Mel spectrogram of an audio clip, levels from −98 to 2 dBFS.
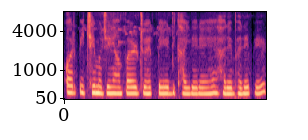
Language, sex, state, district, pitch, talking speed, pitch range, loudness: Hindi, female, Himachal Pradesh, Shimla, 215 Hz, 220 wpm, 205-225 Hz, -13 LUFS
